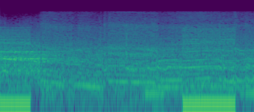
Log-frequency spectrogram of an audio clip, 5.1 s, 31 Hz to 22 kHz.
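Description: F1 2021 cars race side by side at the British round of a video game season, their engines a fairly faint, droning whine with a low hum that swells and fades slightly.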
